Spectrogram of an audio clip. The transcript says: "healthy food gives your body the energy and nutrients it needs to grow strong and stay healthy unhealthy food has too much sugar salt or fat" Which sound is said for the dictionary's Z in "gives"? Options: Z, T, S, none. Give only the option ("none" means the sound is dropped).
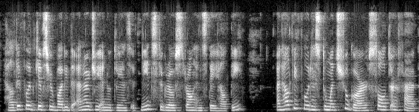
S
